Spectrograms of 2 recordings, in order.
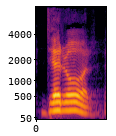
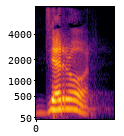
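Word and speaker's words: deror (דרור): The Hebrew word is deror. And you need to roll your R. Can you guys, do we have any R rollers here? It's deror. That's how they say in Hebrew.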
